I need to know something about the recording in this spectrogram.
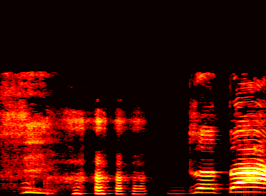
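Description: A toddler's voice in short, high-pitched sing-song syllables, ending in a louder, longer high note near the end.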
